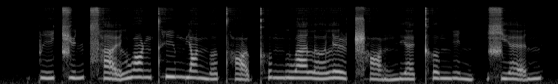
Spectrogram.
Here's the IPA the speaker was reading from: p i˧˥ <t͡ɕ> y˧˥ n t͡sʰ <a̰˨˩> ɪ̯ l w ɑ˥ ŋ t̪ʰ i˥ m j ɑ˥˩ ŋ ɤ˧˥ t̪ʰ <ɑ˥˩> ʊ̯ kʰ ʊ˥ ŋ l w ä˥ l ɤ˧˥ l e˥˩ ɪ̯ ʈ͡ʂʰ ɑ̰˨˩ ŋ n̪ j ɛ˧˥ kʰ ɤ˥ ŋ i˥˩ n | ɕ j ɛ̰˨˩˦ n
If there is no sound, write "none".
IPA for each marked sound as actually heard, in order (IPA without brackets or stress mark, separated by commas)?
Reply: t͡ɕ, a̰˨˩, ɑ̰˨˩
